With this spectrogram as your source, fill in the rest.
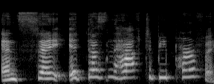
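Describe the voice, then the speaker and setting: Lively intonation marks the speech of a woman with a non-native accent. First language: not English. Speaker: author and museum founder. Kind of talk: interview. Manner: halting.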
